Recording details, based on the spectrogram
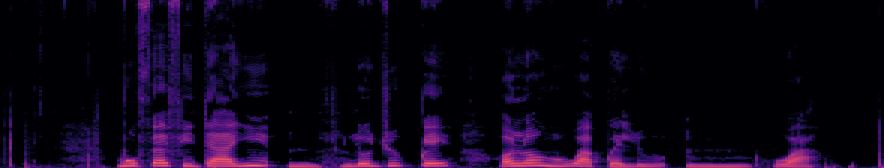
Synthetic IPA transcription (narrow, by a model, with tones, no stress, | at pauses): mo˧fɛ˦fi˧da˧j̃ĩ˦˨lo˦d͡ʒu˦k͡pe˦ | ɔ˧lɔ˦ɾ̃ũ˧˦wa˦˨k͡pɛ˨lu˨˦˨wa˧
